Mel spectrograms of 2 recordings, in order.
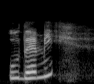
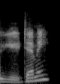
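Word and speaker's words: Udemy: find my website through Udi okay through Udi okay yeah excellent through Udi well you usly pronounce that one with a U at the start as in U Demi through through you Demi is it working now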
